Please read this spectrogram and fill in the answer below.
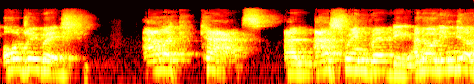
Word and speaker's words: Ashwin: by ashwin and not ashwin right so sorry i know it no that's fine i'm pretty unapologetic about the indian pronunciation if you could say ashwin would be great all right cool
